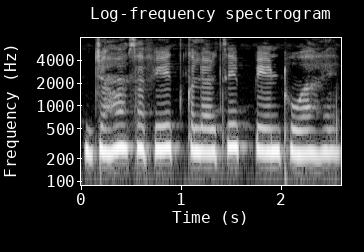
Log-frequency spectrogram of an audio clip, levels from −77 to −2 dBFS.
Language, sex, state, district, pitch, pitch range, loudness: Hindi, female, Uttar Pradesh, Lucknow, 255 Hz, 245-270 Hz, -11 LUFS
